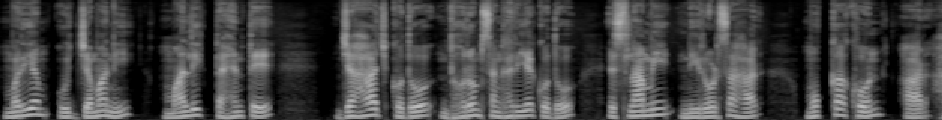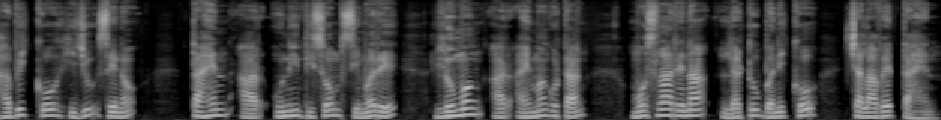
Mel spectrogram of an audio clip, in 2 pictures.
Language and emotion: Santali, neutral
